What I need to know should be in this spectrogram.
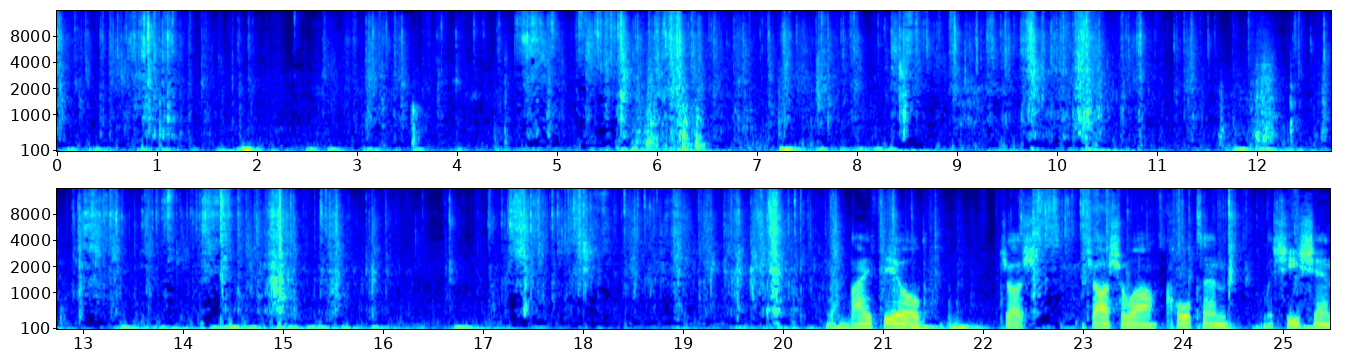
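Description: Trading cards rustle and slide against each other as they are handled and sorted.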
